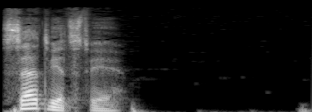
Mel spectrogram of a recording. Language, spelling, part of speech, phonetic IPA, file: Russian, соответствие, noun, [sɐɐtˈvʲet͡stvʲɪje], Ru-соответствие.ogg
- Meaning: correspondence, conformity (agreement of situations or objects with an expected outcome)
